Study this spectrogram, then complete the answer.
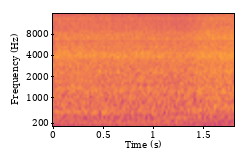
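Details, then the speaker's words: Honda Prelude, rebuilt H22A4, after replacing a spark plug following earlier misfire from incorrectly connected plugs: steady, even idle with no stumble and only slight vibration; misfire fixed though the engine still smokes heavily. "i was having a misfire issue and all i did was replace the spark plug and everything sounds good the idling sounds fine"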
